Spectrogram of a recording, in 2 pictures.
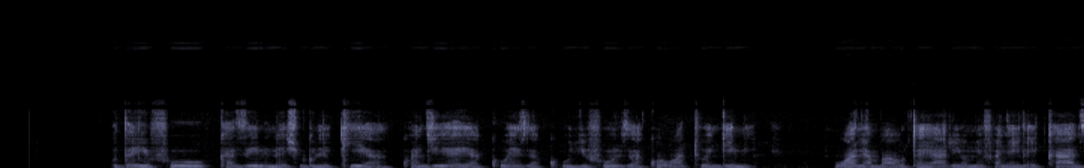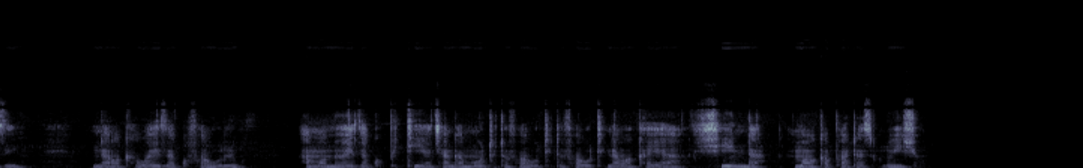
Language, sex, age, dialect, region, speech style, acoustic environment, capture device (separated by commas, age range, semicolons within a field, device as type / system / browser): Swahili, male, 25-34, Kenya - Mombasa, Kenya, focused, silence, desktop / Windows / Chrome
